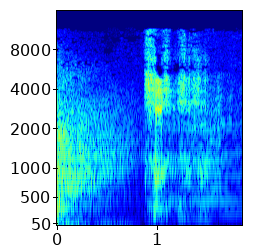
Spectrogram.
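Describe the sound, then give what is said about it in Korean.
A fly buzzes in a steady, droning hum, briefly interrupted midway by a bright swishing burst before the buzzing carries on, as Ogong transforms into a fly. No one speaks. “사르사르 사르사르 캐치오 날파리로 변신!”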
